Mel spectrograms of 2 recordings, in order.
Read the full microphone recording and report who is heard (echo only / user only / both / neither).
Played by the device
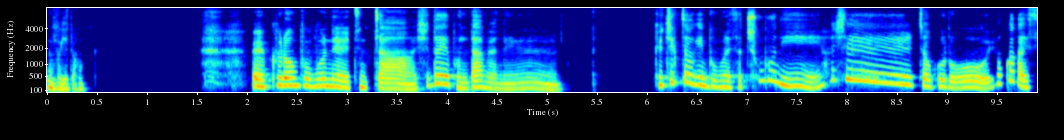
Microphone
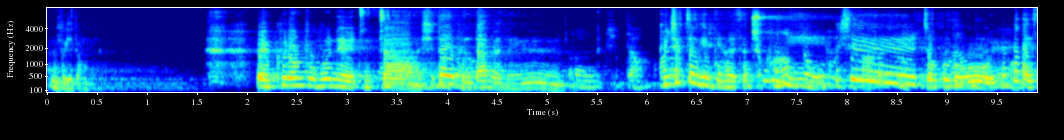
both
